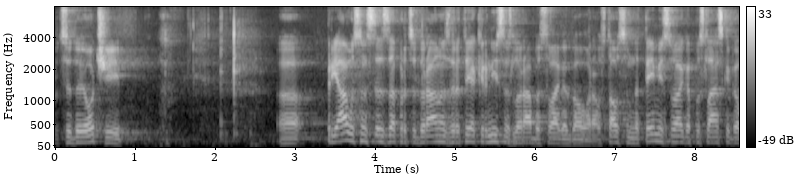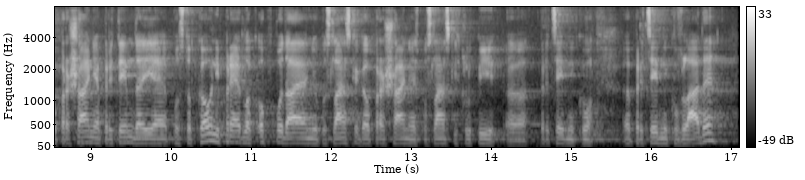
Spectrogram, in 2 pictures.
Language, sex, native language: Slovenian, male, Slovenian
